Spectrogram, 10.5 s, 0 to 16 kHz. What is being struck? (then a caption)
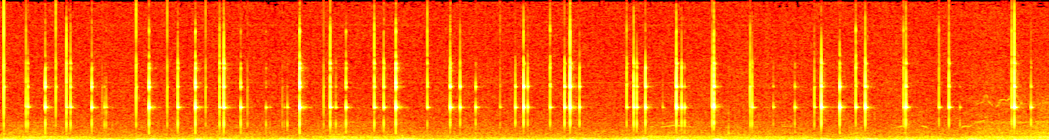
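Small thick glass perfume bottle. Long nails tap and scrape a small, thick glass perfume bottle that is partly full of yellow liquid and tilted sideways. The result is a quiet, rapid series of short, bright clicks with a glassy ring near 3.7 kHz that dies away almost instantly, over a soft low rumble.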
